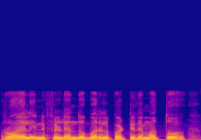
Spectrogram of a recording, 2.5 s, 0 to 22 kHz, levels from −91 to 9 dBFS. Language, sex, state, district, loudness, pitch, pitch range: Kannada, male, Karnataka, Bidar, -11 LUFS, 160 Hz, 155-170 Hz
